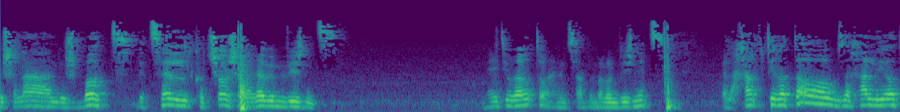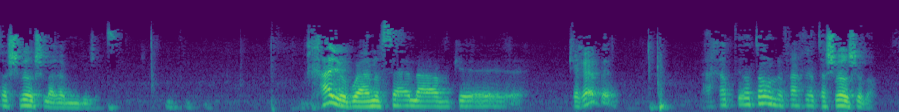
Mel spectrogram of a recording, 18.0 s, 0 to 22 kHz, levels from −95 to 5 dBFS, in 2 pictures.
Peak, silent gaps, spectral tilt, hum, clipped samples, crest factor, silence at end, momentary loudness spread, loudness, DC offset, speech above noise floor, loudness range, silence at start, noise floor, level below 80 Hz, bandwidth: -2 dBFS; none; -5 dB/octave; none; under 0.1%; 22 dB; 0.25 s; 17 LU; -24 LUFS; under 0.1%; 38 dB; 8 LU; 0 s; -62 dBFS; -58 dBFS; 10.5 kHz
